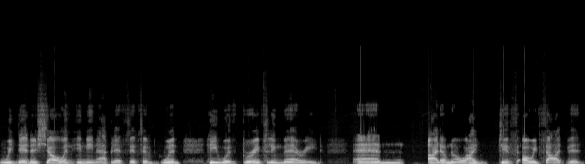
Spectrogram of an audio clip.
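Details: Adult male with a speech impediment he attributes to a neurological problem: MRI showed an underdeveloped back of the brain, and he hit his head on a dashboard in a car accident when younger; often mistaken for drunk; slurred speech (dysarthria).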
